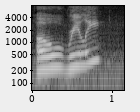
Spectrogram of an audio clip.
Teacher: Notice the rising intonation on really. This shows that the speaker is surprised.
